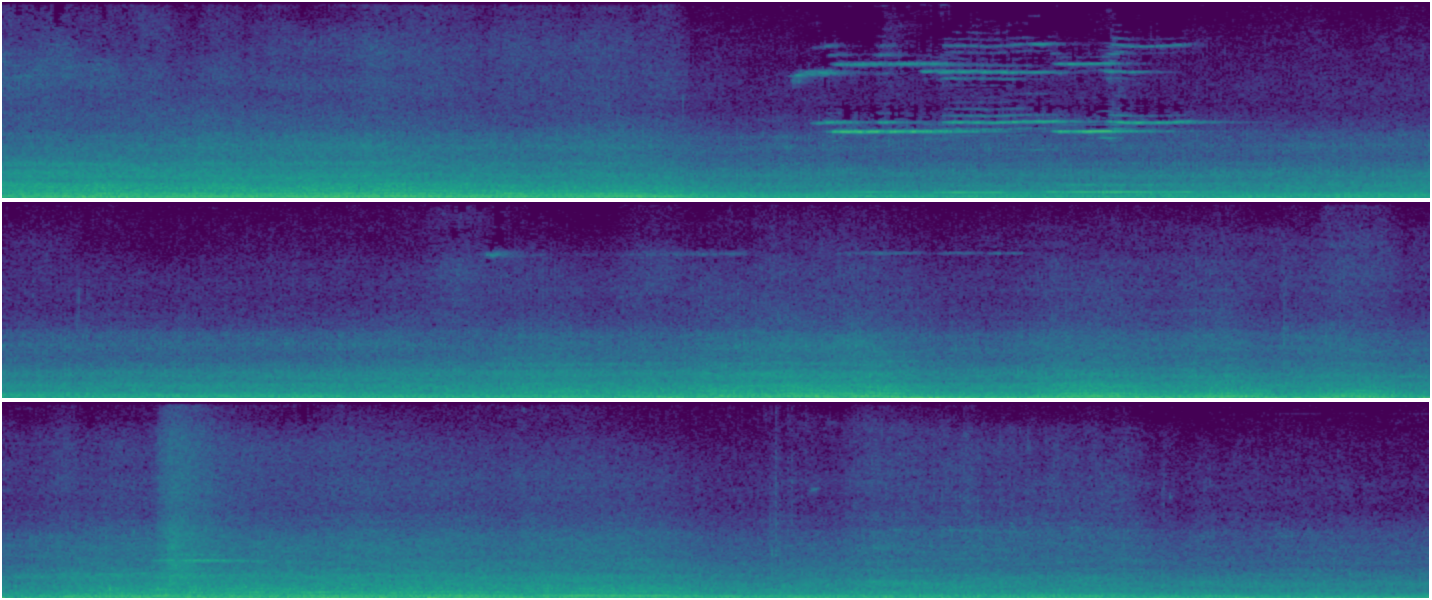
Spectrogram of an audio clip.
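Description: A diesel city bus running close by amid street traffic, its engine hum steady at first and then rising and falling as vehicles move off, with a brief high hiss a little past the middle.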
